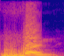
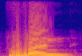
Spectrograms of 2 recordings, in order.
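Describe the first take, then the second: First: The syllable is said with a falling tone. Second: The syllable is said with a high level tone. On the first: It means a portion, used as a measure word. "分 is fourth tone" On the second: It means to divide. "that's yi sheng or first tone"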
